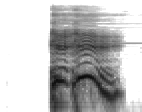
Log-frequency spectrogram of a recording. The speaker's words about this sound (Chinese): 就在这时，甘球的身后传来了两声咳嗽。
